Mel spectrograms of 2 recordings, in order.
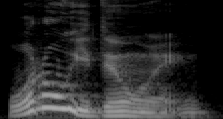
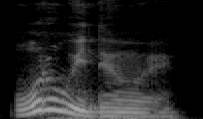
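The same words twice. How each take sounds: The two takes are said the same way.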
